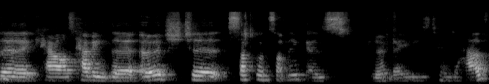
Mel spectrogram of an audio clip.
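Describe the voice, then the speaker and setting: A woman with an Australian accent. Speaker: honours student presenter. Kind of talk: research presentation.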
